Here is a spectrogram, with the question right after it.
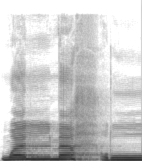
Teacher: Ro dibaca secara tafkhim karena berharakat domah.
